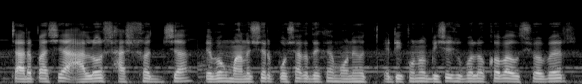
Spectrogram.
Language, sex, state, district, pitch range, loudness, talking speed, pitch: Bengali, male, West Bengal, Cooch Behar, 130-145 Hz, -21 LUFS, 175 wpm, 135 Hz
